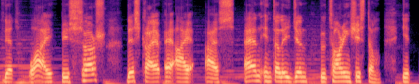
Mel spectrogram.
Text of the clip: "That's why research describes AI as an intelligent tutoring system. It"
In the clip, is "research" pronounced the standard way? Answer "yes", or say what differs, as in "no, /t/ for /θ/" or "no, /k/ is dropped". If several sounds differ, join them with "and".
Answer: no, /s/ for /tʃ/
